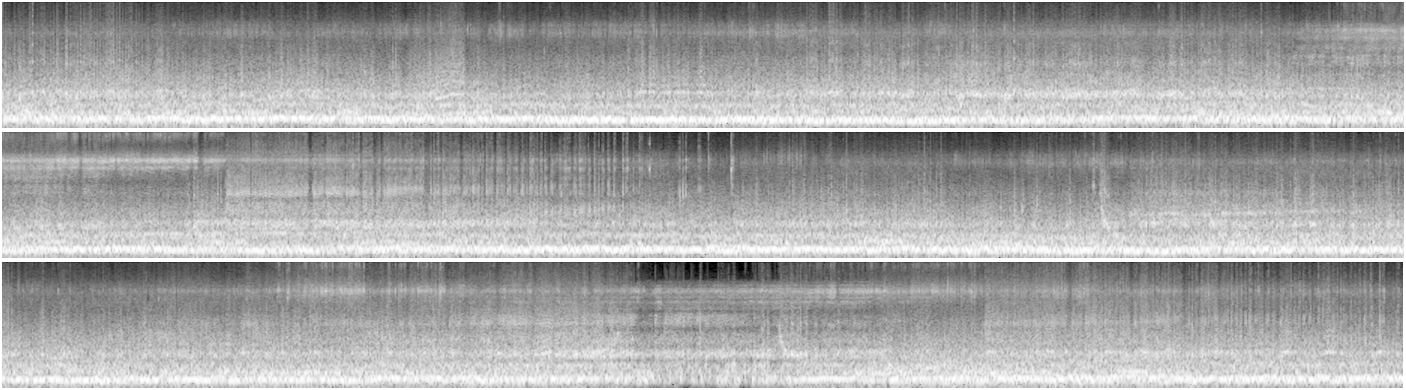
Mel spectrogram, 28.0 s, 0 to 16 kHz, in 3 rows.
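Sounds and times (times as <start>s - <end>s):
distorted stomach growl: 0.0s - 28.0s.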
